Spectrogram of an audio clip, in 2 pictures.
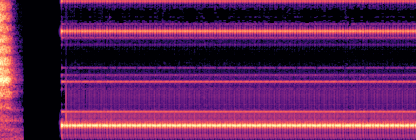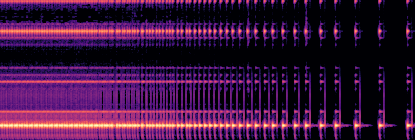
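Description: Online name-picker wheel's tick sound effect while the wheel spins: the beeping ticks start about half a second in, come so fast that they blur into one steady tone, then slow into separate ticks that spread further apart over the last couple of seconds as the wheel winds down.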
